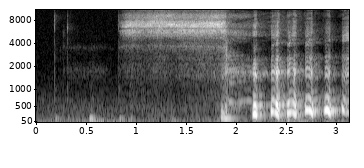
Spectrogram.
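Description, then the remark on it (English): A voice makes a drawn-out, snake-like hiss lasting about a second, steady, then breaks into a quick run of short voiced bursts. “I can just hear the snake hiss in between.”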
